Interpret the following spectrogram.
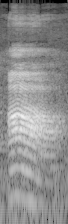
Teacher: और आ में देखो पूरा खुल जाएगा, आ, तो इसमें वृत्त नहीं बनता है। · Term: अवृत्तामुखी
